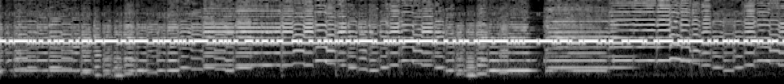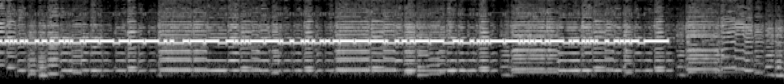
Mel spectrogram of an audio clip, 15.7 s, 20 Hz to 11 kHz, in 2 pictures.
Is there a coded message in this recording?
Yes: RTTY (50 baud, 170 Hz shift) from 0.0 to 14.5 s, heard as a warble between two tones, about 2200 Hz centre. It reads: … ALBINUS SOLLTE DIESE ARBEITEN NACH SEINEM TODE WEITERFUHREN.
